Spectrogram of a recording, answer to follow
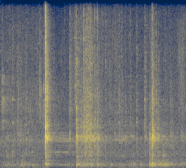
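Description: Camera handling noise: clothing rustling against the microphone, with two sharp knocks, about half a second in and near the end.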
